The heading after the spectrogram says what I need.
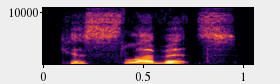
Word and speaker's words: Kislevitz: The Colorforms concept was developed by Harry and Patricia Chiclets, that's spelled Kislevitz, back in 1951, firmly rooted in the modernist design ethos and reflecting the color-field abstract style prevalent at the time.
